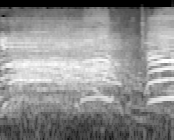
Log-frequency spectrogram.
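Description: A crowd of schoolchildren shouting and cheering together in reply to a question, many high voices at once for about a second and a half, with a second shout starting near the end.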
